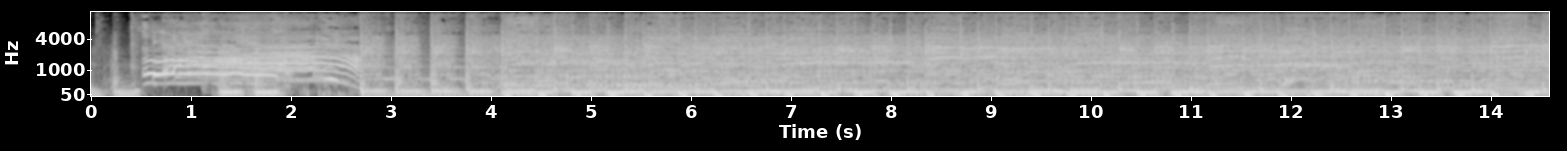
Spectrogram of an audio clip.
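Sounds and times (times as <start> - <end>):
several people screaming together: 0.5 - 2.8
upbeat music with a thumping beat: 2.7 - 14.5.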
